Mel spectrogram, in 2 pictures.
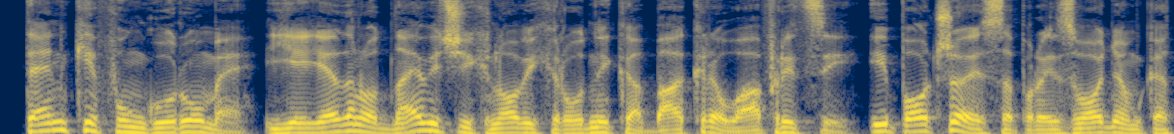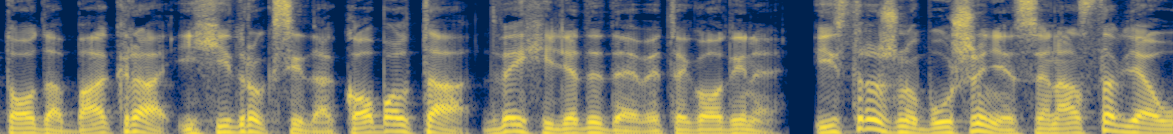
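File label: Serbian male voice over, upbeat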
